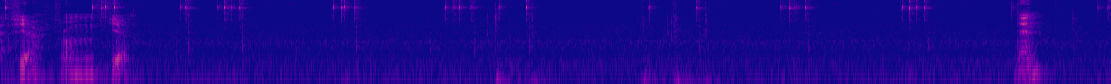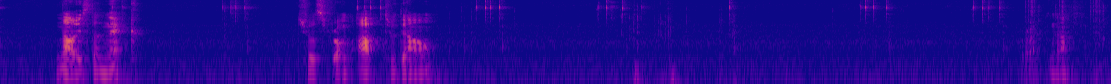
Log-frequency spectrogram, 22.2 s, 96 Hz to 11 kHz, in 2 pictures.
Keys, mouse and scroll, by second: 0.1-5.0 drag, 5.3-6.5 drag, 6.2-7.3 typing, 7.0-9.9 drag, 11.1 click, 12.5-15.8 drag, 17.2 click, 17.4 click, 17.4-18.9 typing, 18.5-21.4 drag, 21.4 middle click, 21.4-21.8 scroll, 21.8 scroll down 1, 22.0 scroll down 1, 22.0-22.2 typing, 22.1 scroll, 22.1 scroll down 1.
